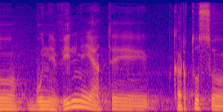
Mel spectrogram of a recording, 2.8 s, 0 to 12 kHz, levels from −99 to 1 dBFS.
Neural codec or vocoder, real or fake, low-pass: none; real; 10.8 kHz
